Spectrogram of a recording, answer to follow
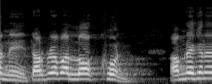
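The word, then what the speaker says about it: লক্ষ্মণ: উচ্চারণটা নেই তারপরে আবার লক্ষণ আমরা এখানে লক্ষণ খিয় রয়েছে খির সাথে কিন্তু ক প্লাস মূর্ধন্য স রয়েছে এবং লক্ষণের জায়গা কিন্তু এখানে মটা উচ্চারিত হয়নি লক্ষণ তারপর হচ্ছে উ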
